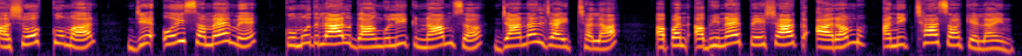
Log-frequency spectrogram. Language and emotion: Maithili, neutral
